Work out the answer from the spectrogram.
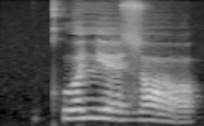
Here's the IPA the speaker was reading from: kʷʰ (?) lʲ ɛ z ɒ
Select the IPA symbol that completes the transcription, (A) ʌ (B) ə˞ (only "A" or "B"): A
